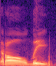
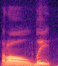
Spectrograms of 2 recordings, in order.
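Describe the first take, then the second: No difference in how they are said.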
